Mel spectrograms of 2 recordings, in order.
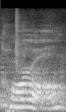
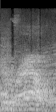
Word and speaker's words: Corral: So, May 21st, 8 a.m., Golden Coral in Maplewood, Minnesota. Yeah. That sounds pretty fancy. Oh, it's not? Golden Corral. Corral. All right, thank you. Glad I have my pronunciation check over there.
